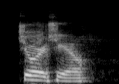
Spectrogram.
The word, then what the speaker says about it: Giorgio: Giorgio.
